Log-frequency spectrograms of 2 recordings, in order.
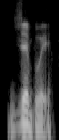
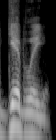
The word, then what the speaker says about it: Ghibli: hard g like ghibli sound but miyazaki pronounces it with a soft g so so grammatically it's supposed to be ghibli but to the founder it's ghibli yeah i love that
